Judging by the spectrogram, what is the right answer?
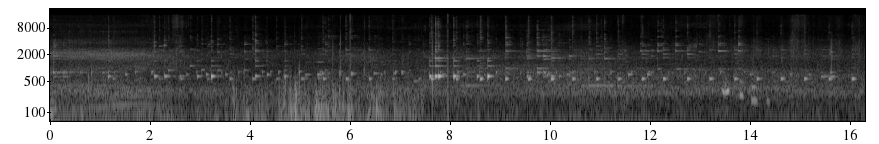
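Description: Cowbells on resting cattle clanging irregularly, several bells at once, with a louder cluster of clangs about eight seconds in.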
